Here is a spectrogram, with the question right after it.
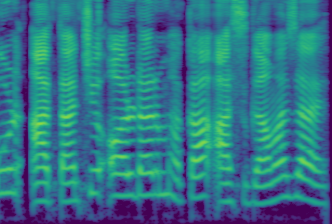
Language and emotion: Goan Konkani, neutral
